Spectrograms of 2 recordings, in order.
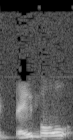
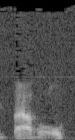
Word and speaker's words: Babel: You can say Babel or you can say Babel. Either way, it's B, B as in boy, B-A-B-E-L, Babel or Babel.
